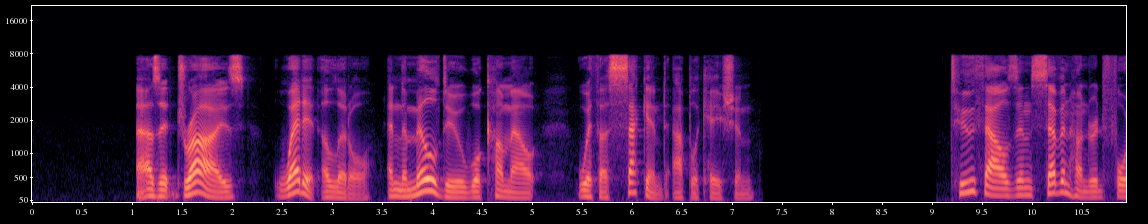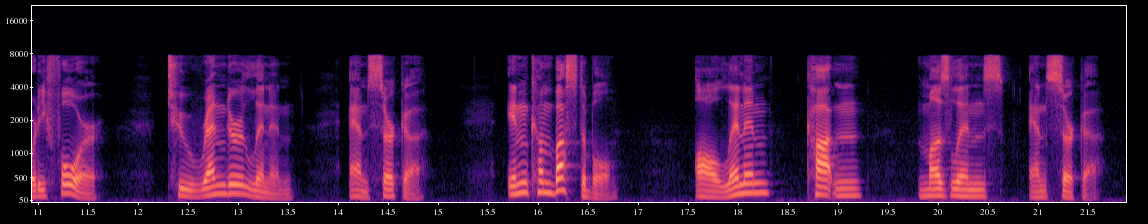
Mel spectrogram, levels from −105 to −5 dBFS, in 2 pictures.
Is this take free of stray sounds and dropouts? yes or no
yes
